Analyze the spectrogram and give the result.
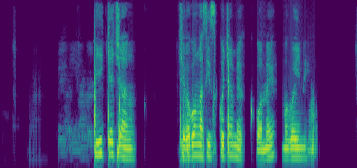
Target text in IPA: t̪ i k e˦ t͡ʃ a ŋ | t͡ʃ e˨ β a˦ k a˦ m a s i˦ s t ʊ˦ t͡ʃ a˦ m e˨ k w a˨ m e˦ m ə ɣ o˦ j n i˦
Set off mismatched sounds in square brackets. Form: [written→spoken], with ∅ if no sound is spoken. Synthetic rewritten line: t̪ i k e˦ t͡ʃ a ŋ | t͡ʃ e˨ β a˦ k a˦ [m→ŋ] a s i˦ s [t→k] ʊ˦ t͡ʃ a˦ m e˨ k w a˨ m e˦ m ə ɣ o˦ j n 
